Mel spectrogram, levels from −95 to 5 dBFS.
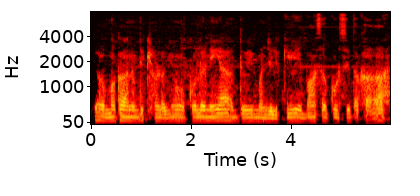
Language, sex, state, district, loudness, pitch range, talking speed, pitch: Garhwali, male, Uttarakhand, Uttarkashi, -32 LUFS, 95-100 Hz, 120 wpm, 95 Hz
